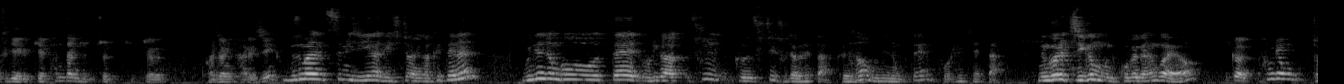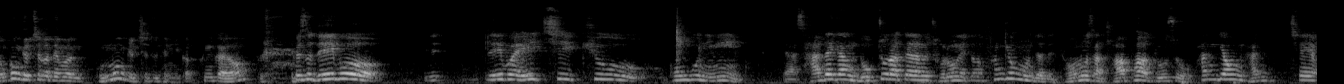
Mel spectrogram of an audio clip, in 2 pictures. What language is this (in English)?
Korean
